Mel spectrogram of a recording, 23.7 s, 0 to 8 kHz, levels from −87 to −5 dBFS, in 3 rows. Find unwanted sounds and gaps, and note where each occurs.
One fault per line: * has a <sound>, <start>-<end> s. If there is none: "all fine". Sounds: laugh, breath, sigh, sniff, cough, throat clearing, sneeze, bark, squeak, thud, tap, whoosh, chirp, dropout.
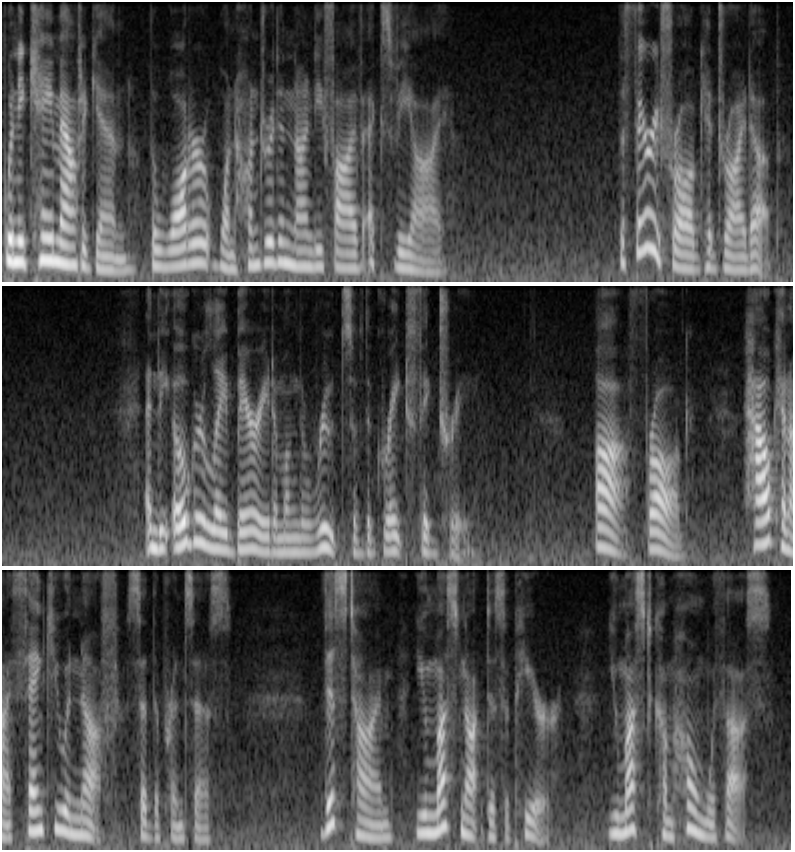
all fine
